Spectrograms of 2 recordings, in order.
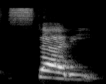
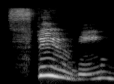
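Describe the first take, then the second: First: The first vowel sounds short. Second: The first vowel sounds long. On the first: The speaker calls it right. "it's study" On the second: The speaker calls it wrong.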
